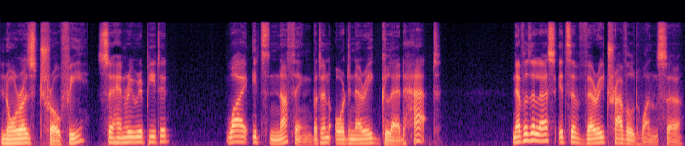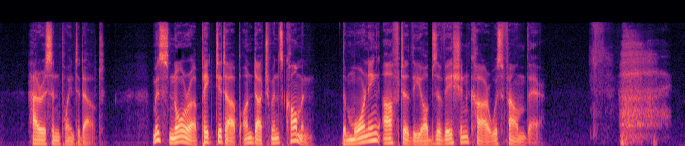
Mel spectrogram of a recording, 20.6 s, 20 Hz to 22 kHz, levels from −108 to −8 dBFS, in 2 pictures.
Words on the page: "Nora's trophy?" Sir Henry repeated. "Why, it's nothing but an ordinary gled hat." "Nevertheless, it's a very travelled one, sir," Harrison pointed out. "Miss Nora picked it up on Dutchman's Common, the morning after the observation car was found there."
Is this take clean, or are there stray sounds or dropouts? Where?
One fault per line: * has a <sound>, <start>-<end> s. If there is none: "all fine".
* has a sigh, 19.1-20.4 s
